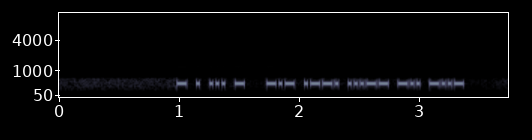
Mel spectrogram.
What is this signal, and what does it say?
Morse code, heard as a keyed tone, about 46 wpm, 410 Hz. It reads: TEST KP3DX
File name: CW / cqww-cw-k5tr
